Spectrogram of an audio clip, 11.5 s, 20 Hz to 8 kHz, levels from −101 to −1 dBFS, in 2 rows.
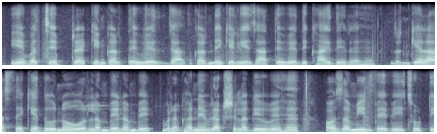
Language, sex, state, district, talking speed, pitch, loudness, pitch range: Hindi, female, Chhattisgarh, Jashpur, 160 wpm, 160 Hz, -17 LUFS, 155-170 Hz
